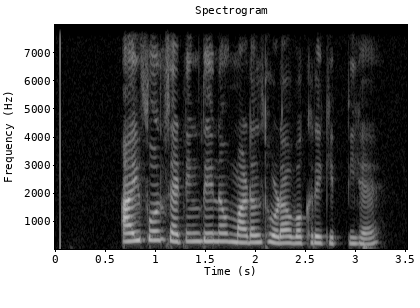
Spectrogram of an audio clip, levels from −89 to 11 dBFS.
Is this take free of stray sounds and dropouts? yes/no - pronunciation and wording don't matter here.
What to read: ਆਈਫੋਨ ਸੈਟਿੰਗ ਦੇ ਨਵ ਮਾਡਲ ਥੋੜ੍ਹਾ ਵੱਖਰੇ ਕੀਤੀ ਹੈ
yes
